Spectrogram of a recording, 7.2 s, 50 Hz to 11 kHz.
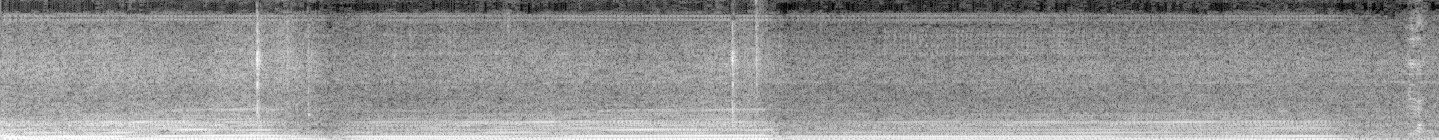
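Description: Chevrolet Corvette C8 Z51 engine accelerating hard, loud and close, its rising tone climbing through two gear changes with brief dips between pulls.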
